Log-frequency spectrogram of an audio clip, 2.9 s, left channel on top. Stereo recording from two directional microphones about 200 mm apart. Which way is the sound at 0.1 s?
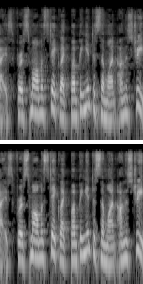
40° right (ahead or behind).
